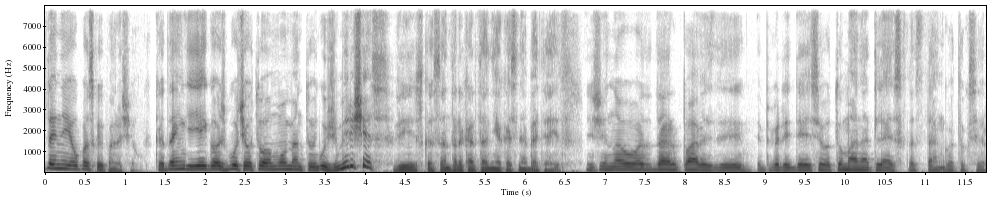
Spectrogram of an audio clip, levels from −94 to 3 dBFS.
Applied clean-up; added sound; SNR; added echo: none; none; none; none.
